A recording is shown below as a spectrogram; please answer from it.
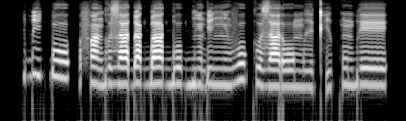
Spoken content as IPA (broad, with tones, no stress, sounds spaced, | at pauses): ɓ iː˦ k͡p o˦ | f ã˨ ɡ ʊ˨ z a˨ ɗ a˨ ɡ͡b aː˨ ɡ͡b oː˨ ɡ͡b ĩ˨ ɗ i˨ ŋ ĩ˨ v o˦ k ʊ˨ z a˨ ɾ oː˨ m ɣ ɪ˨ kʼ i˨ kʷ ũ˦ b eː˦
